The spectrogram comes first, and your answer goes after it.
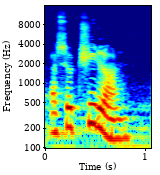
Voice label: "Asoochilon", Beelzebub pronounciations; Fourth Way

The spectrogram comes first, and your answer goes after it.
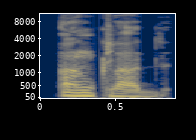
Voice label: "Anklad", pronounciations; Fourth Way; Beelzebub

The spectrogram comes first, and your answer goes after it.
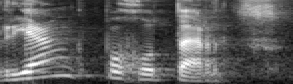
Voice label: "Riank Pokhortarz", pronounciations; Fourth Way; Beelzebub

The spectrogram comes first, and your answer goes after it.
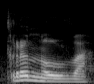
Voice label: "Trnlva", pronounciations; Fourth Way; Beelzebub

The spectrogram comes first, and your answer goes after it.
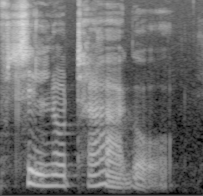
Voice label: "Zilnotrago", pronounciations; Fourth Way; Beelzebub

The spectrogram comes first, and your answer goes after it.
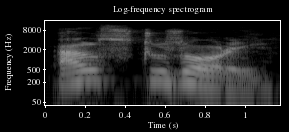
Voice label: Alstoozori, Beelzebub pronounciations; Fourth Way

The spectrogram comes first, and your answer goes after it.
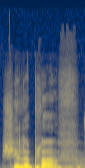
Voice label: "Shila Plav", pronounciations; Fourth Way; Beelzebub

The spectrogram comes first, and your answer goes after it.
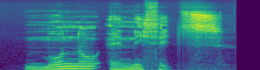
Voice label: "Monoenithits", pronounciations; Fourth Way; Beelzebub

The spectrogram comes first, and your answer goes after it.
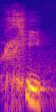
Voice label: Rkhee, Beelzebub pronounciations; Fourth Way

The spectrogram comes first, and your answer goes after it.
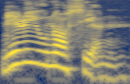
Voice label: "Nirioonossian", pronounciations; Fourth Way; Beelzebub

